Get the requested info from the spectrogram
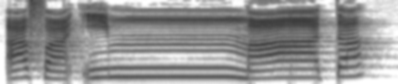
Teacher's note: الف سے پہلے جو زبر ہے اس کو ہم بغیر کھینچے پڑھ رہے ہیں جس الف کے اوپر گول دائرہ ہے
